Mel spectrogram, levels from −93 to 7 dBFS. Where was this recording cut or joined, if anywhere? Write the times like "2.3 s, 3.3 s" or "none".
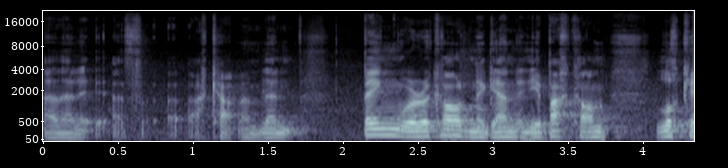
1.5 s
